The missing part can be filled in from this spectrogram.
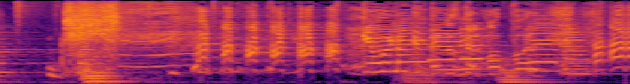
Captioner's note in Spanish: Ambos ríen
